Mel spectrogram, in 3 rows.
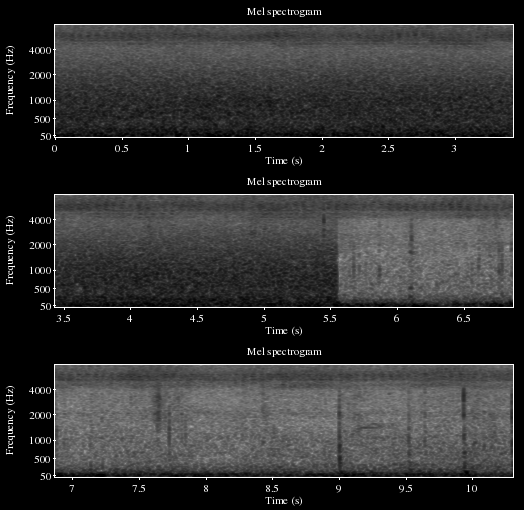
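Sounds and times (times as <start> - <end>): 
dense steady rush at Odaiba Kaihin Park, Tokyo: 0.0 - 5.6
thin high hiss: 0.0 - 10.2.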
